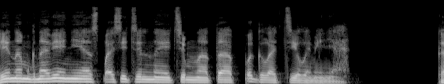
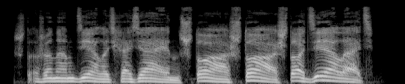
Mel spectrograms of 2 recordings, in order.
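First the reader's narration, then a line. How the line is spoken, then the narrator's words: Pained heartfelt shout. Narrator (Russian): Превозмогая неимоверную боль в раскалывающемся черепе, я в сердцах крикнул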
